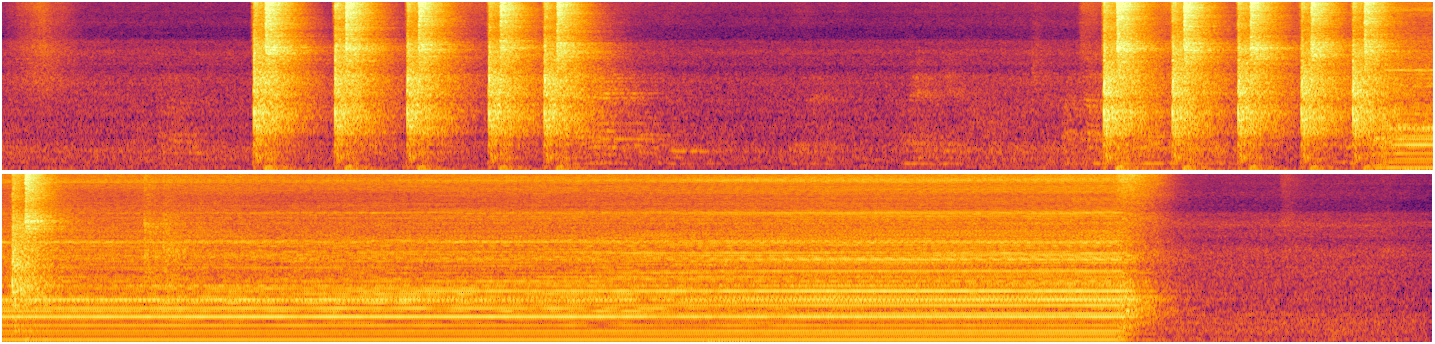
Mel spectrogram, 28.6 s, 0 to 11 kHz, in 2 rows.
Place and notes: VTartsalon, Taipei - Exhibition layout
Exhibition layout, Construction, Sony PCM D50 + Soundman OKM II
